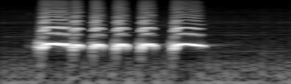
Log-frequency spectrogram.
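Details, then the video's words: A local zebra dove singing loudly with a big voice, used to spur rival birds into song. Six crisp, quick coos in under a second, the final note drawn out and gently dropping, over a faint low hum. "Perkutut Lokal Gacor Suara Besar, Jago Memancing Lawan"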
